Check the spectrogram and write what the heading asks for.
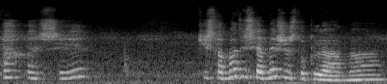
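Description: A woman's voice: high voice, animated, echoey room, a little hiss or hum. A woman with a Greek accent reading a children's story aloud, drawing out words expressively.

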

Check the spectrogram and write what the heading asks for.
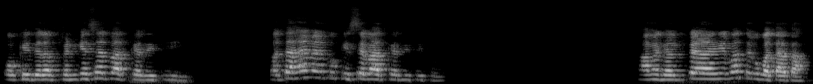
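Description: A woman's voice: a little high, moderate pace, long pauses, echoey room, natural voice. A woman voicing a nosy middle-aged male neighbor who is a stern father, asking prying, disapproving questions. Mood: scolding.

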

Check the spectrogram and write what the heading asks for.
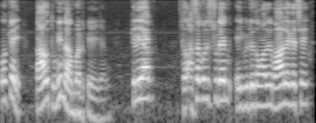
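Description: A man's voice: high voice, lively intonation, racing. A male teacher explains exam answers to students step by step and keeps checking that they follow. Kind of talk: exam answer walkthrough lesson.

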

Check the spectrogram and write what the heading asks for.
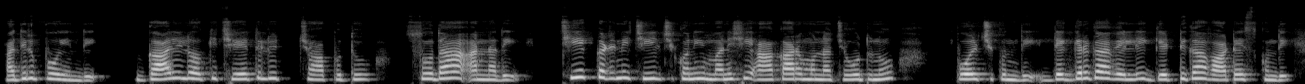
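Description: A woman narrating a novel chapter in a measured reading voice. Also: on the high side, a little mellow. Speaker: audiobook narrator. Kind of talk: scripted story narration. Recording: dull lo-fi audio.

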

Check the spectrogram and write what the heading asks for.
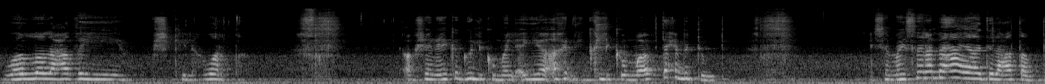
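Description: A woman's voice: a little high, fast, pauses often. A woman vlogging casually to her viewers, laughing through tears and swearing she doesn't mean to cry. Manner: laughing and crying at once, swearing oaths. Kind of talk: casual vlog talk to viewers. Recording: echoey room with faint background noise.

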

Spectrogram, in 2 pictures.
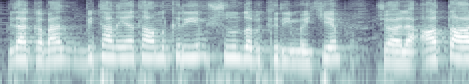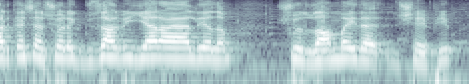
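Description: Excitable high-voiced male gamer. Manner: excitable, exclaiming to viewers. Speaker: gaming YouTuber. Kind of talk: Minecraft gameplay commentary.

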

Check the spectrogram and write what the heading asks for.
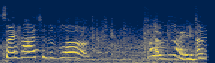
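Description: A woman's voice: a little high, a little slow, background noise. A young woman with a New Zealand accent, chatting upbeat to camera as a vlogger. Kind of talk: casual vlog narration.

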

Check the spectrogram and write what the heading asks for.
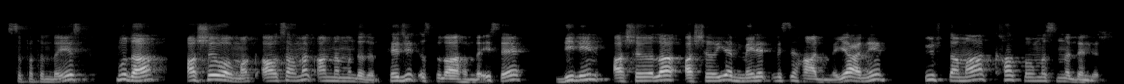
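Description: A man's voice: on the high side, a bit bright. A man teaching a pronunciation lesson, patiently repeating syllables to demonstrate and formally addressing his viewers as respected teachers. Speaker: Quran recitation teacher. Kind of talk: instructional lesson. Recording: dull lo-fi recording.

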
